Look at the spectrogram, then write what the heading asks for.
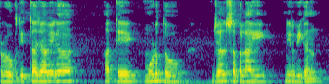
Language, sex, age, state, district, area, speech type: Punjabi, male, 30-45, Punjab, Kapurthala, urban, read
